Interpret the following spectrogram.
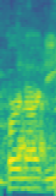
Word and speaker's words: Bernardino: the pronunciation guide, so you must pronounce the R. Bernard. No, Dino. it's got to be Bernardino. No, they Yes, wouldn't. man. If there was a silent R, they would say so. Bernardino. Say it quickly, it'll be Bernardino anyways.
